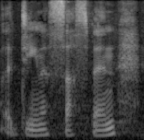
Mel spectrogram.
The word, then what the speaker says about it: Adeena Sussman: We have Adeena Sussman and Raquel Pelzel.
